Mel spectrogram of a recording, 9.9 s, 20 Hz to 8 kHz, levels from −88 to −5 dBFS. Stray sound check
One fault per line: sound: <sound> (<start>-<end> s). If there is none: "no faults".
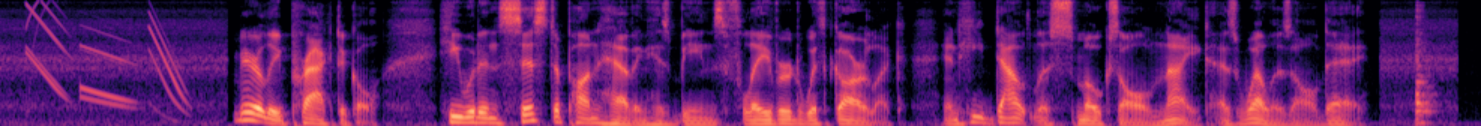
sound: chirp (0.2-1.3 s)
sound: tap (9.4-9.6 s)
